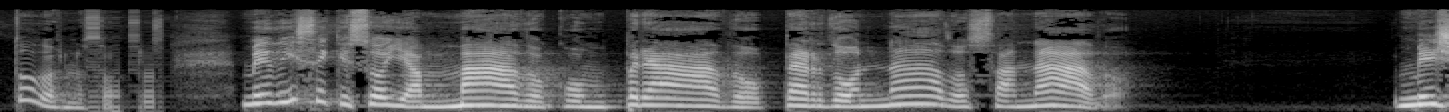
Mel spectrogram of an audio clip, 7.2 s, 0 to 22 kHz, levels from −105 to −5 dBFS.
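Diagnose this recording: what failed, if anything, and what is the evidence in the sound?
Robotic sound from repeated short buffers, driver or buffer stage, from 0.44 to 0.86 s, just before "me dice que soy". The speech collapses into a rigid metallic buzz at 188 Hz that loosely tracks the syllables. A 188 Hz buzz corresponds to a period of about 5.3 ms, which fits a very short buffer being replayed. The likely cause is audio arriving too late, so playback loops the last fragment to fill the gap, and most of the real audio in that stretch is skipped.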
